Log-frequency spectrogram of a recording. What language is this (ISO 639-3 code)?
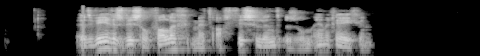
nld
